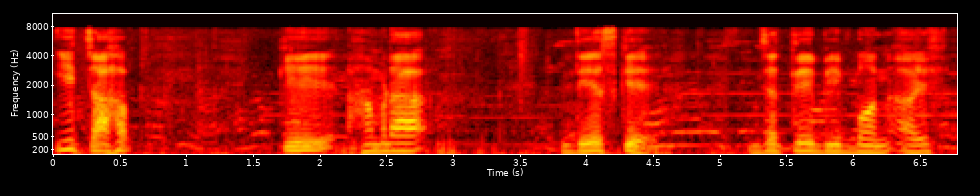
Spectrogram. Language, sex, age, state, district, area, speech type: Maithili, male, 60+, Bihar, Sitamarhi, rural, spontaneous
